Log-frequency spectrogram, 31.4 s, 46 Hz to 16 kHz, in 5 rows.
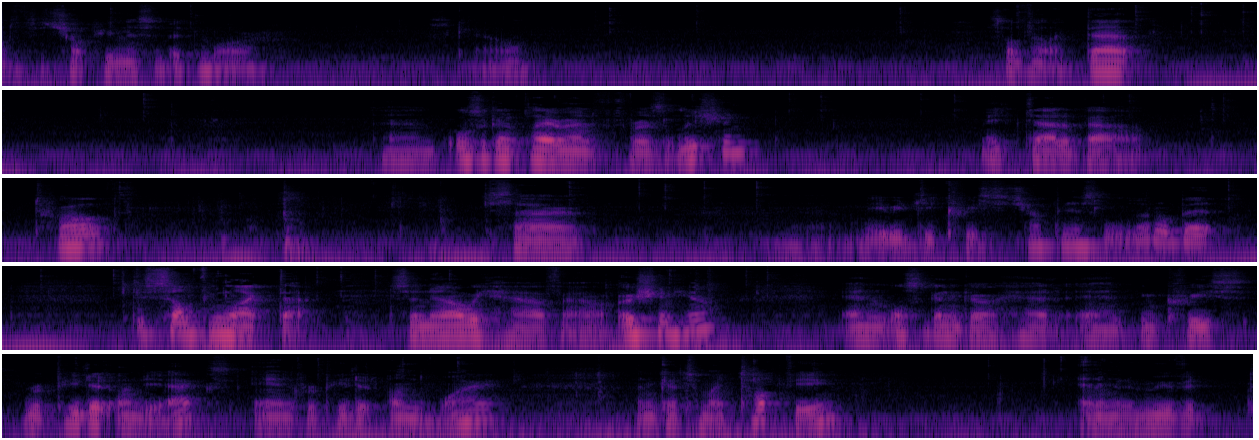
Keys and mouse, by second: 1.5-3.6 drag, 13.9 KP_0, 14.7 a, 17.1 middle click, 19.4 a, 22.2 a, 27.9 KP_7, 28.5 z, 29.2 z.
